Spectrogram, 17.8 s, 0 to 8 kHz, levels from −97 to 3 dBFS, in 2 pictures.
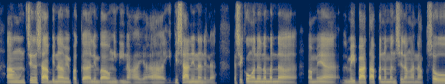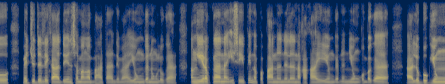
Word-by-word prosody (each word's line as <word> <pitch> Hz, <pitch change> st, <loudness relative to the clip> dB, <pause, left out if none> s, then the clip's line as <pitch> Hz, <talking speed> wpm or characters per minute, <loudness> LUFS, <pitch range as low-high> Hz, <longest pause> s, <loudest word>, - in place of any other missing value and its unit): ang 155 Hz, 0 st, +3 dB
sinasabi 145 Hz, -3 st, +6 dB
namin 125 Hz, -5 st, +2 dB
pagka 120 Hz, +1 st, +1 dB
halimbawang 120 Hz, -1 st, 0 dB
hindi 115 Hz, 0 st, -7 dB
na 110 Hz, -1 st, -5 dB
kaya, 105 Hz, -1 st, -6 dB
ah, 110 Hz, 0 st, -2 dB, 0.2 s
lisanin 145 Hz, 0 st, +6 dB
na 135 Hz, -, +2 dB
nila. 105 Hz, -1 st, -8 dB, 0.4 s
Kasi -, -, +3 dB
kung 140 Hz, -2 st, +1 dB
ano 130 Hz, 0 st, +2 dB
naman 125 Hz, 0 st, -1 dB
na 120 Hz, -4 st, 0 dB, 0.2 s
mamaya 120 Hz, -2 st, 0 dB, 0.2 s
may 125 Hz, -1 st, +3 dB
bata 115 Hz, 0 st, +6 dB
pa -, -, -3 dB
naman 115 Hz, -1 st, -2 dB
silang 115 Hz, -1 st, +1 dB
anak. 110 Hz, -2 st, -5 dB
So, 125 Hz, -1 st, +1 dB, 0.3 s
medyo 130 Hz, +1 st, -2 dB
delikado 125 Hz, -3 st, +1 dB
'yon 120 Hz, 0 st, -1 dB
sa 130 Hz, +2 st, -1 dB
mga 115 Hz, -1 st, -3 dB
bata, 110 Hz, +5 st, -7 dB
'di 110 Hz, -, -12 dB
ba, 120 Hz, +5 st, -8 dB
yung 115 Hz, -2 st, -7 dB
gano'ng 110 Hz, -1 st, -6 dB
lugar. 130 Hz, +6 st, -6 dB, 0.3 s
Ang 130 Hz, 0 st, 0 dB
hirap 130 Hz, -1 st, +5 dB
nga 130 Hz, -1 st, +4 dB
na 130 Hz, -, +2 dB
isipin 125 Hz, +5 st, -1 dB
'no, -, -, -5 dB
papaano 115 Hz, 0 st, -2 dB
nila 115 Hz, 0 st, -2 dB
nakakaya 110 Hz, 0 st, -3 dB, 0.2 s
yung 110 Hz, -, -13 dB
gano'n, 135 Hz, +6 st, -12 dB
yung 110 Hz, -1 st, -7 dB
kumbaga, 115 Hz, +3 st, 0 dB, 0.4 s
ah, 115 Hz, -1 st, +4 dB
lubog 120 Hz, -1 st, -3 dB
yung 120 Hz, 0 st, +2 dB
120 Hz, 175 wpm, -24 LUFS, 115-130 Hz, 0.4 s, sinasabi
